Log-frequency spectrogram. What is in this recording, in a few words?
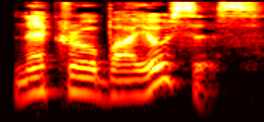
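"necrobiosis", British English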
